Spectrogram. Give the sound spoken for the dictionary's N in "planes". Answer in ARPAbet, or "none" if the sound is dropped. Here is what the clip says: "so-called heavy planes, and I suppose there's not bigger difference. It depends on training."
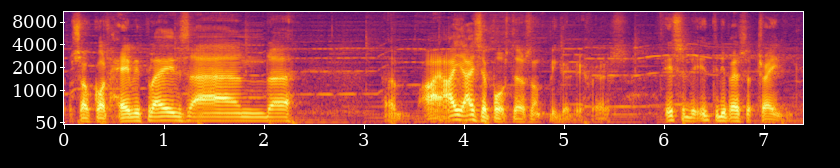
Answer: none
